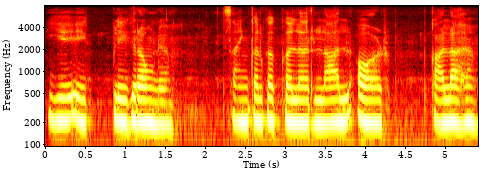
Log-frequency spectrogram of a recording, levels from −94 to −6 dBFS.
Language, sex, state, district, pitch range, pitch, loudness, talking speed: Hindi, female, Arunachal Pradesh, Lower Dibang Valley, 200-215 Hz, 205 Hz, -15 LUFS, 120 wpm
